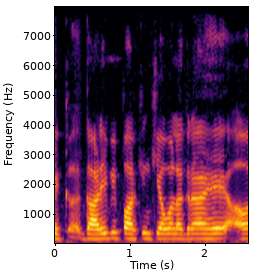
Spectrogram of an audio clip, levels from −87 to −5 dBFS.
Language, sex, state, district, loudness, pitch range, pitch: Hindi, male, Maharashtra, Washim, -16 LUFS, 170-175 Hz, 170 Hz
